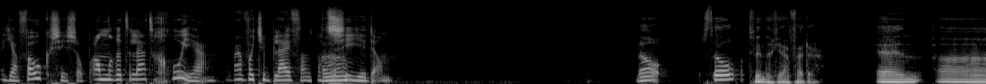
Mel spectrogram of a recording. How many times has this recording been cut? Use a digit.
2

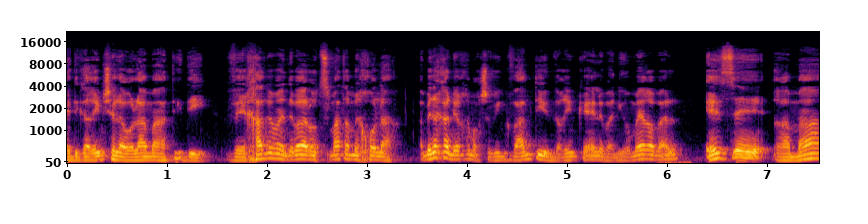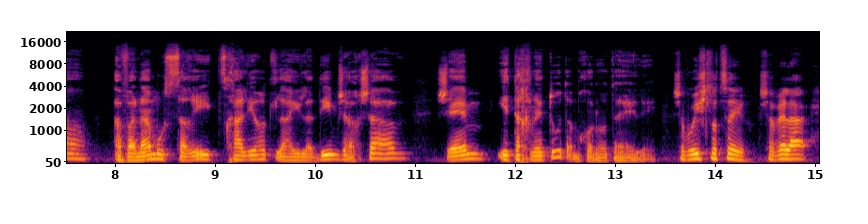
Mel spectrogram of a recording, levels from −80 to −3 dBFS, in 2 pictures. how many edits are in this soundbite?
2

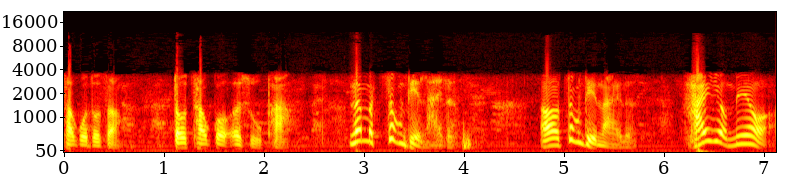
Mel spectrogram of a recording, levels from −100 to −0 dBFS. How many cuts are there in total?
1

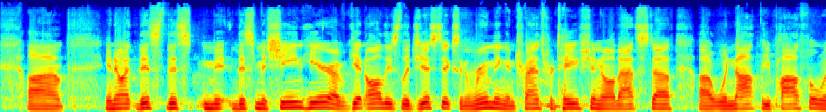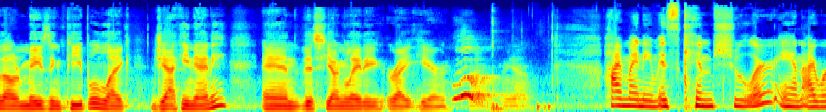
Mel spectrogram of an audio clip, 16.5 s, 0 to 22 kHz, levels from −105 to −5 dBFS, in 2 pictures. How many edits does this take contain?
0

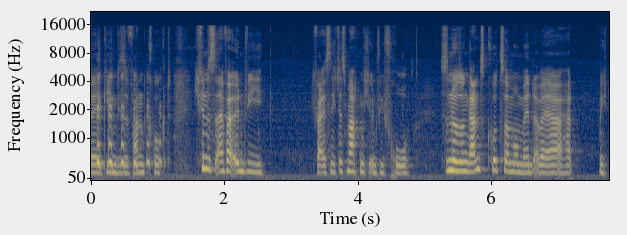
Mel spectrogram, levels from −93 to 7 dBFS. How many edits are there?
0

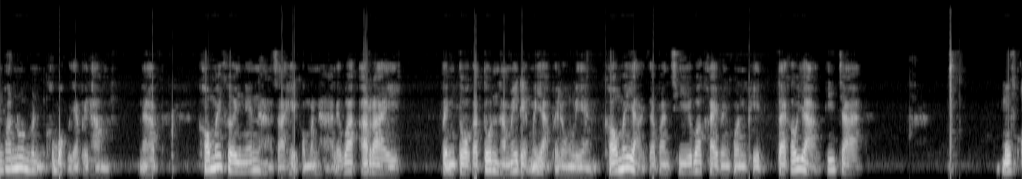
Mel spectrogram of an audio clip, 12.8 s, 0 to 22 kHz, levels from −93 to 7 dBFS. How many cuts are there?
2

